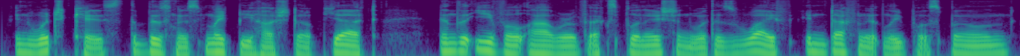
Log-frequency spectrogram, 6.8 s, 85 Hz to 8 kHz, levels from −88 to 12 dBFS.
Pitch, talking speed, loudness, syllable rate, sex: 100 Hz, 185 wpm, -18 LUFS, 5.7 syllables/s, male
